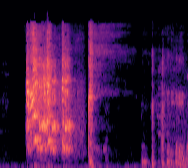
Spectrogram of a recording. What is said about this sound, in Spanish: ¿Cómo es el sonido de un guajolote?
